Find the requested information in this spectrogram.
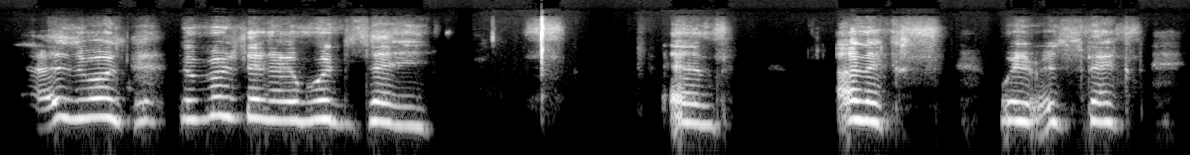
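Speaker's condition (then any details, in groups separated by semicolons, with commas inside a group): Speech impediment; disabled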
